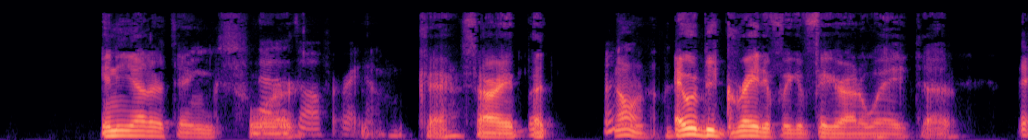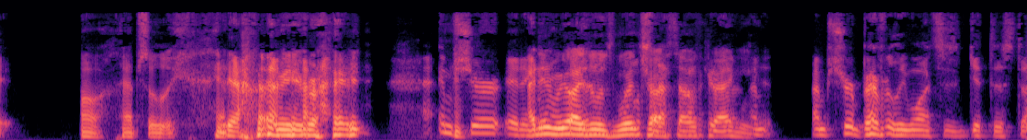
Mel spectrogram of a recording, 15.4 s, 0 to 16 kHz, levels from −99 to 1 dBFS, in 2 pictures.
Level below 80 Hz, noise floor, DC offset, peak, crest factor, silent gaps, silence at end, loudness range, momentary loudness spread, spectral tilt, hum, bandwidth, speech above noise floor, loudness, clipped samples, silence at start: -50 dBFS; -86 dBFS; under 0.1%; -4 dBFS; 20 dB; none; 0 s; 8 LU; 19 LU; -7 dB/octave; none; 11.5 kHz; 62 dB; -23 LUFS; under 0.1%; 0.75 s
